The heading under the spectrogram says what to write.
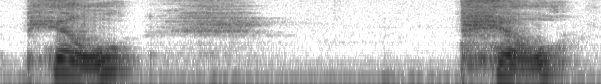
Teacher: there's no voice in the first sound there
